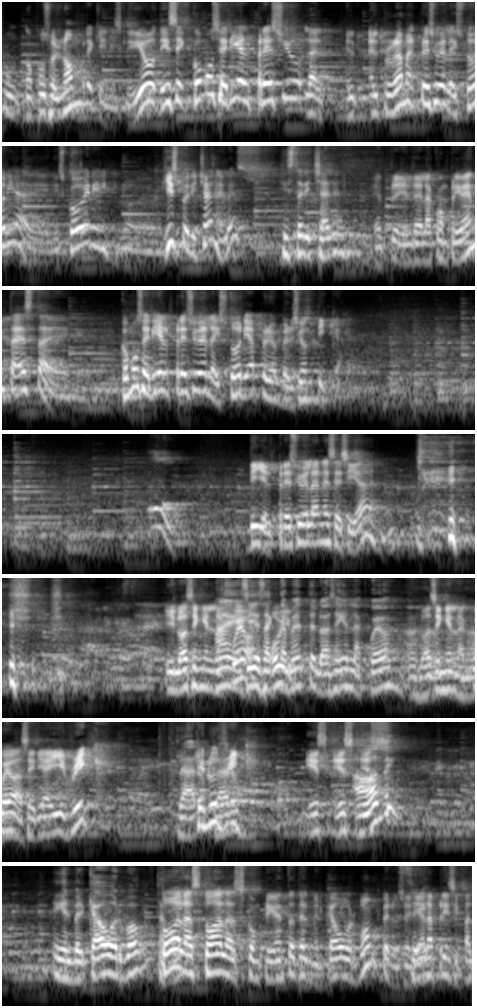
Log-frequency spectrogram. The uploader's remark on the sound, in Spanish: En vivo desde el Salon Tractat en El Lobo Estepario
